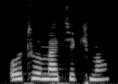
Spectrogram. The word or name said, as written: automatiquement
